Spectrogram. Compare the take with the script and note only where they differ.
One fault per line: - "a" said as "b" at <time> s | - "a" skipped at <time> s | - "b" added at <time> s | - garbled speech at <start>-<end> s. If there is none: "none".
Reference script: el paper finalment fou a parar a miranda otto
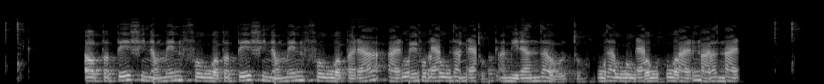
- "paper finalment fou" added at 2.2 s
- garbled speech at 3.9-5.0 s
- garbled speech at 6.0-7.4 s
